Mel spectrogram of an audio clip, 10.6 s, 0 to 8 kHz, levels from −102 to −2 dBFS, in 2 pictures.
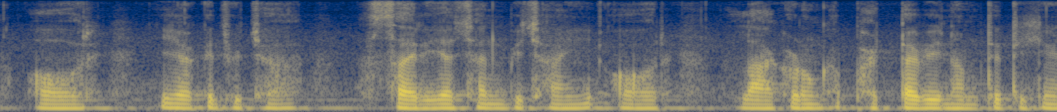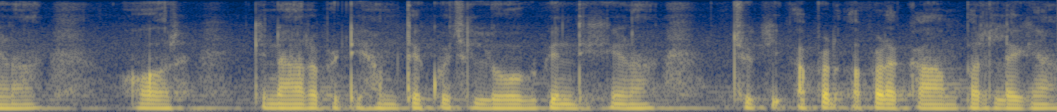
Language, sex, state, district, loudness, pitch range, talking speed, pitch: Hindi, male, Uttarakhand, Tehri Garhwal, -23 LUFS, 110-115 Hz, 165 wpm, 110 Hz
